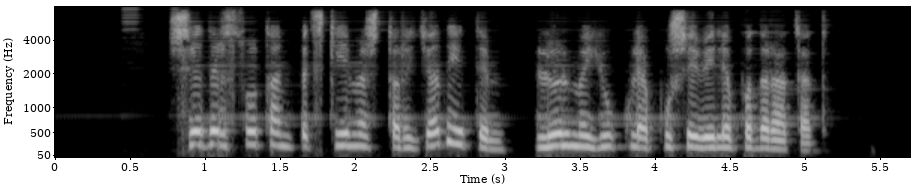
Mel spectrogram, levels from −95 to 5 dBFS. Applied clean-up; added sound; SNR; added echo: neural mask model DeepFilterNet 3.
